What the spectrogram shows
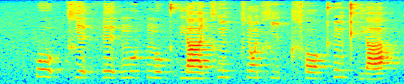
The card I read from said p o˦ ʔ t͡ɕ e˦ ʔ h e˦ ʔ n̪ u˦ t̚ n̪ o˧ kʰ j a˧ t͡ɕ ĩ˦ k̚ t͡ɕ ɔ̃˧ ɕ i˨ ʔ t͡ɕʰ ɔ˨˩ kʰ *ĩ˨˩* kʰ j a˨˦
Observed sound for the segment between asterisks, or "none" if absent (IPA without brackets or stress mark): ĩ˥˧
